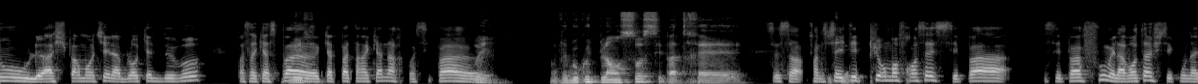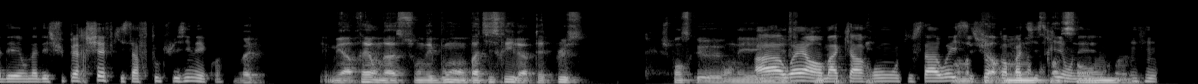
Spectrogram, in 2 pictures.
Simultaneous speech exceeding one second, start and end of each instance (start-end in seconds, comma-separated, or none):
19.5-20.8, 21.5-23.2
